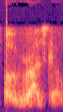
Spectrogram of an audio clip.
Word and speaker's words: Orozco: This is by Christian Oroz, I guess it's pronounced Orozco, O-R-O-Z-C-O, March 22nd, 2026.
